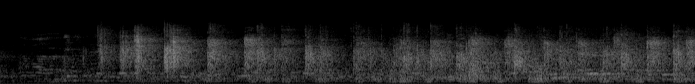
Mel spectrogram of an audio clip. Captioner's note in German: Beifall bei der FDP und bei Abgeordneten der SPD - Zurufe von der CDU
